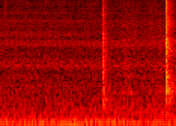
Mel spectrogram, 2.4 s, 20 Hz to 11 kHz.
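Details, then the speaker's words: Sony TC-WR710 dual cassette deck, not working on the bench, deck B; mechanism cycles between reverse and forward play with no movement, then stops; quiet hum and sharp irregular clicks, tape never runs; worn belts needing replacement. "Uh there's no movement in the door. Can't see any movement whatsoever. And it's just going back and forth between reverse play, forward play, and it eventually comes to a stop."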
